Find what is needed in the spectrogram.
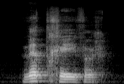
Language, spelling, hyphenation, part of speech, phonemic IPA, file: Dutch, wetgever, wet‧ge‧ver, noun, /ˈʋɛtˌxeː.vər/, Nl-wetgever.ogg
- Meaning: 1. a legislator, a lawmaker or lawgiver, a person who or an institution which makes (a) law(s) 2. Title of Moses, Jesus or God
